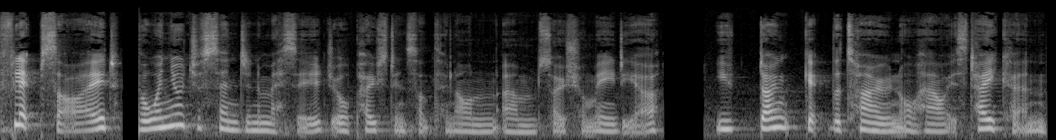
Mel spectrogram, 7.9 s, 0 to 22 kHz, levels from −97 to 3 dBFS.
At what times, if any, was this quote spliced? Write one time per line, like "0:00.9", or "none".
0:01.0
